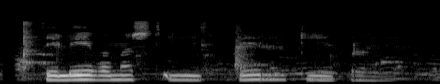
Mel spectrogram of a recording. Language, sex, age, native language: Icelandic, male, 18-19, Icelandic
